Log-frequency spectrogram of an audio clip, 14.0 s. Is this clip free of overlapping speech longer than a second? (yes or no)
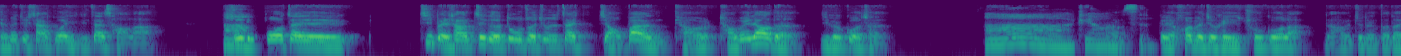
yes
